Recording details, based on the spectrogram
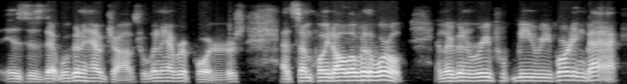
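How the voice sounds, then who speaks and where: A man's voice: mid-range voice, a little fast, no echo. A man hosting a casual interview, upbeat and encouraging, often affirming his guest. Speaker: interview host. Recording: dull, dry lo-fi sound.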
